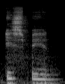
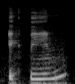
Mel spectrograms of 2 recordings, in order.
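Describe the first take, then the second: First: It is said in standard German. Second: It is said in Berlin dialect. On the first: "like the standard German, we say like ich bin" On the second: "in Berlin, they say like ich"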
